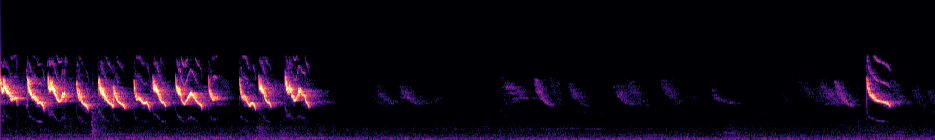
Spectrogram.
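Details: Caged white-eye singing solo during daily practice: a loud run of high, rapid, slurred chirps for three seconds, then soft scattered twitters and one final bright note.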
